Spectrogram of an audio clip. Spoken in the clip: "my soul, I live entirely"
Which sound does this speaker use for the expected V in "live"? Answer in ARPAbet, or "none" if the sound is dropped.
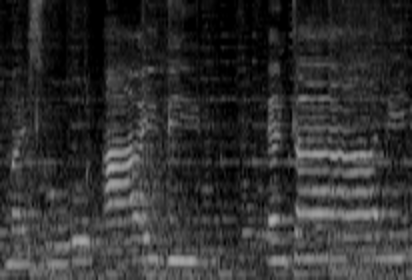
none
